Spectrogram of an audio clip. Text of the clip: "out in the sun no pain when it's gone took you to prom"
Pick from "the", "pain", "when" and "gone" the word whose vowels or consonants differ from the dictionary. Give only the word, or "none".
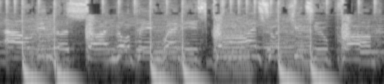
pain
